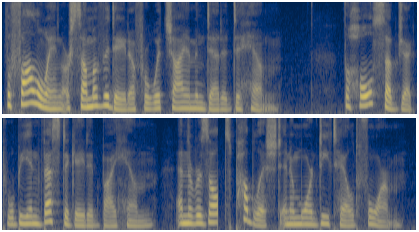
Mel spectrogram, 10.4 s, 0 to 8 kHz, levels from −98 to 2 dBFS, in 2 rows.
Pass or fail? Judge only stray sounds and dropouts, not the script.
fail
